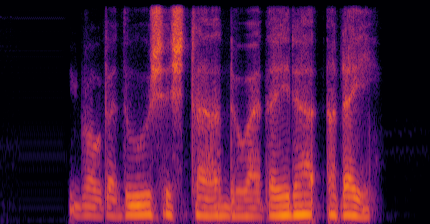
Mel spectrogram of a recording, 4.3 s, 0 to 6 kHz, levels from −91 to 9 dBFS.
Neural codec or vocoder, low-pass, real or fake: codec, 16 kHz in and 24 kHz out, 0.6 kbps, FocalCodec, streaming, 4096 codes; 5.4 kHz; fake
